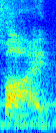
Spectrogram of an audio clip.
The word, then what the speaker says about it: SPI: Some peripherals are called SPI, and SPI is pronounced SPI.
